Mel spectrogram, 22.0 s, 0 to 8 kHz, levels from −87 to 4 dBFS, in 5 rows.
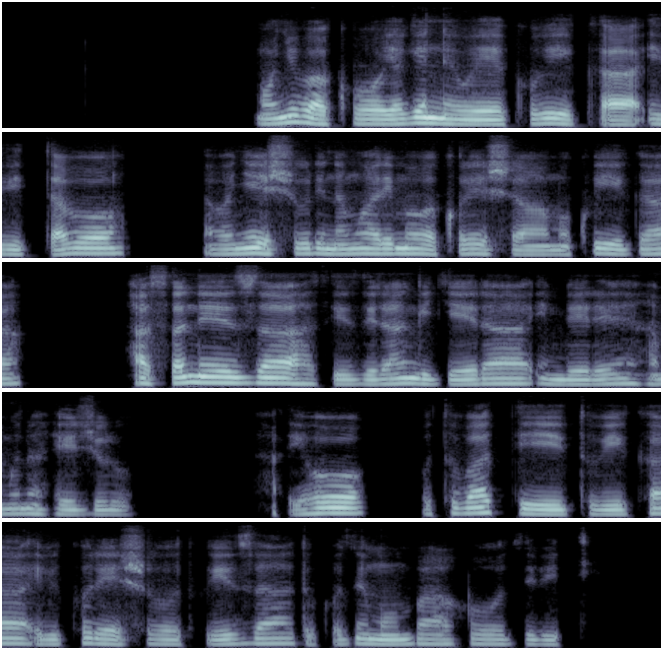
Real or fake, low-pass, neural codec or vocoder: real; 7.2 kHz; none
